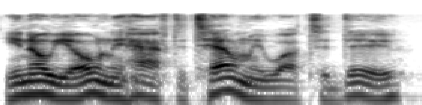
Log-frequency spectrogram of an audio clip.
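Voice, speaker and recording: A man's voice: fairly low pitch, fast talker, pitched above the performer's own voice, close to an everyday voice. A man voicing a brave, frank young American man who speaks heartily and directly. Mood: earnest.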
